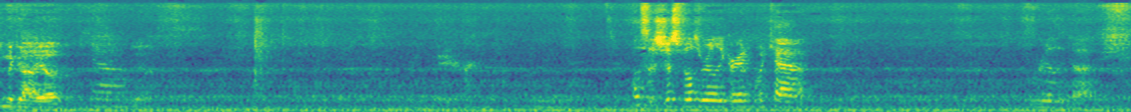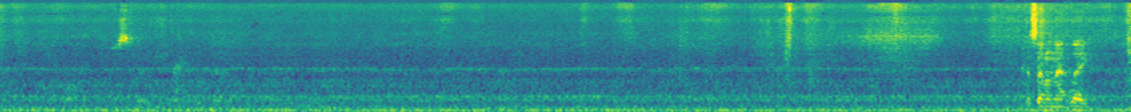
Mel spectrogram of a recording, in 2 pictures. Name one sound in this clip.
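A man speaks calmly and close by, explaining.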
